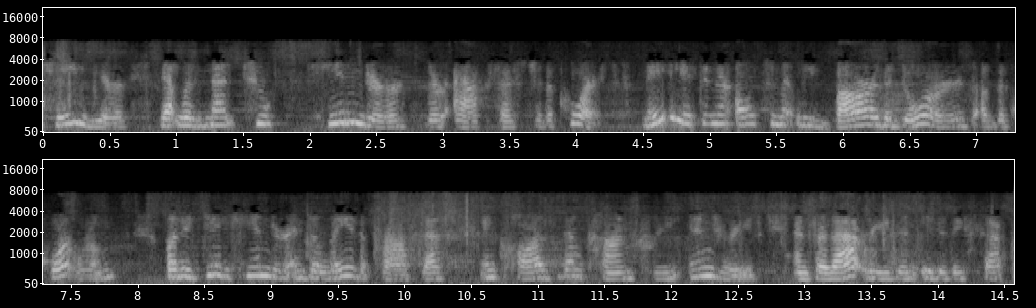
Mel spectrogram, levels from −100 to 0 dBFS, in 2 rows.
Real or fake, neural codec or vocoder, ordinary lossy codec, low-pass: fake; vocoder, 24 kHz, 100 mel bands, Vocos; Opus, 64 kbps; 7.2 kHz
